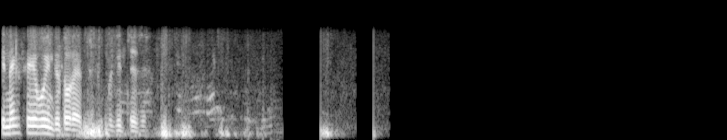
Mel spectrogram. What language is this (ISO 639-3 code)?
doi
